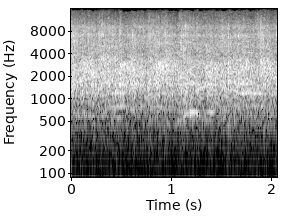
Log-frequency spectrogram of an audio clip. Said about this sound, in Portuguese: vamos desocupar as nossas mãos e fazer o possível para a igreja da Lapa em São Paulo dar a melhor salva de palmas que já foi dada para a palavra de Deus.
